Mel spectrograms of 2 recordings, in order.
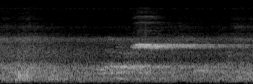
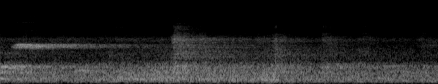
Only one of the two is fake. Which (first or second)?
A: second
